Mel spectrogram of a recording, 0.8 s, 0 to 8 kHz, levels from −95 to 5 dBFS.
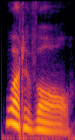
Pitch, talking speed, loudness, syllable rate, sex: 155 Hz, 235 wpm, -18 LUFS, 4.6 syllables/s, female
